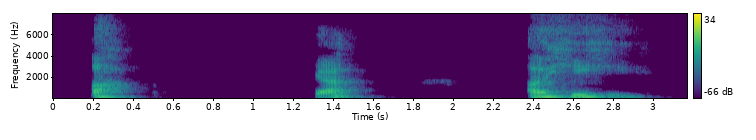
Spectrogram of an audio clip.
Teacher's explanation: there's a glottal stop before the vowel sound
